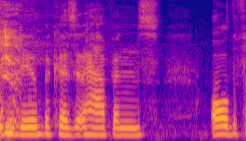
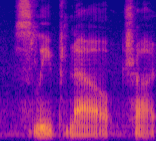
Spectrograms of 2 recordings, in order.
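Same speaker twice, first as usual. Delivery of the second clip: velvety, smooth, soothing hushed whisper; 13 dB quieter than usual. Imitating the other speaker's story reading: smooth chocolate voice. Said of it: "chocolate voice there".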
